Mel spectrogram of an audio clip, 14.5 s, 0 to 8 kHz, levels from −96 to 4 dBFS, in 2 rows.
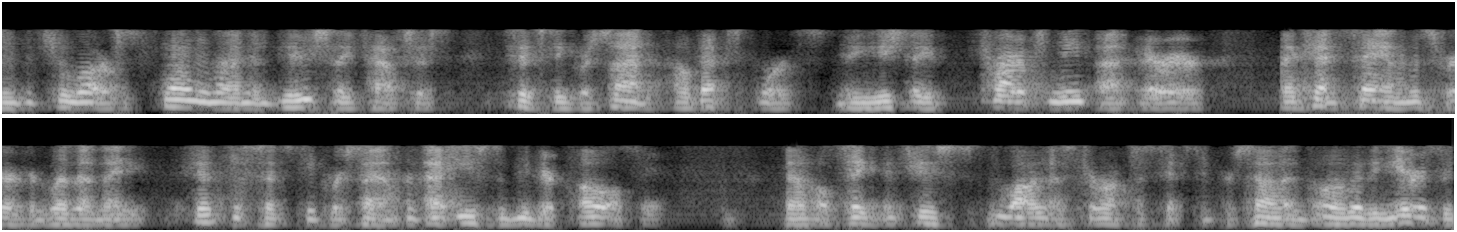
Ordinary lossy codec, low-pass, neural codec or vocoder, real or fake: AAC, 16 kbps; 7.2 kHz; codec, 16 kHz, 0.5 kbps, FreqCodec, smaller model; fake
